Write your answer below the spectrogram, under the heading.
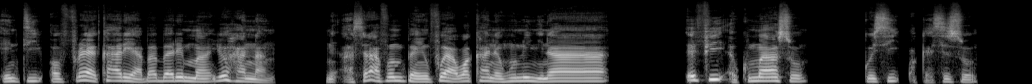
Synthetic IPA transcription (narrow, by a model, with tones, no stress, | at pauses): n̩˨tʰi˨ɔ˨fɾɛː˦˨kʰa˦ɾɪ˨a˨bæ˦bæ˦ɾi˦m̩˦mã˦jo˦ɦa˨nã̰˨m | nɪ̰̃˨ʔa̰˨sɾa˦˨fʊ˦m̩˦pʰæ̃˨ɲ˨fʊ˦a˨wɔ˦kʰã˦nɪ̃˨ɦʊ̃˦nʊ̃˦ɲĩ˨nãː˦ | e˦fi˦æ̰˨kʰũ˦mãː˦sʊ˦ | ko˦si˦ɔ˨kʰɛ˨sɪ˦sʊ˦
